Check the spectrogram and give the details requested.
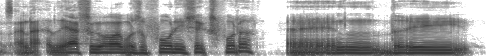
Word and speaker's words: Assegai: Assegai is a funny name. I have to spell it 40 times a day. People get the pronunciation wrong most times. What do they say mostly? Asagi it or you name it.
